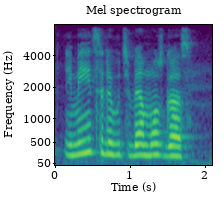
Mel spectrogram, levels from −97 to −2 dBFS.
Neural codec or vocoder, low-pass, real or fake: none; 7.2 kHz; real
